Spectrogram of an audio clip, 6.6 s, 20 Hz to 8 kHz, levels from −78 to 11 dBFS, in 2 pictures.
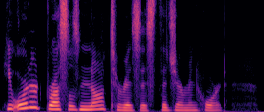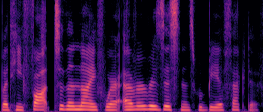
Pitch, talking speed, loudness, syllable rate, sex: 220 Hz, 180 wpm, -19 LUFS, 5.8 syllables/s, female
